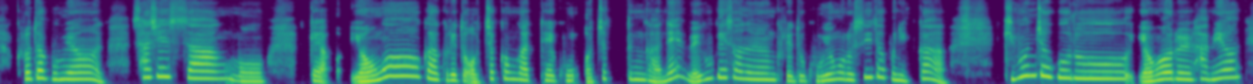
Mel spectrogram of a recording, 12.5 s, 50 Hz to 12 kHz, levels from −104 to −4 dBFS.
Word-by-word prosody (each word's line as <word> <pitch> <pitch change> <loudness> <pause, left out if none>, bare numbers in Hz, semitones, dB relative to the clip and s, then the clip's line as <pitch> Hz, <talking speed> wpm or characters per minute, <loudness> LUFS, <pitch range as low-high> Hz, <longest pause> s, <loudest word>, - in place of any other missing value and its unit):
그러다 270 +3 +2
보면 255 - +1 0.3
사실상 310 -5 +1
뭐 170 -2 -1 0.4
이렇게 - - +1
어 - - -6 0.3
영어가 315 - +4
그래도 220 -3 -1
어쨌건 265 - -2
같애 220 -3 -1
고 200 +1 -4
어쨌든 245 +7 -4
간에 225 - -1
외국에서는 260 - 0
그래도 195 -4 -5
공용어로 225 +6 -1
쓰이다 335 +7 -2
보니까 240 - -3 0.6
기본적으로 295 -5 +1
영어를 250 +8 +3
하면 275 +6 -1
260 Hz, 280 characters per minute, -22 LUFS, 215-300 Hz, 0.6 s, 영어가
